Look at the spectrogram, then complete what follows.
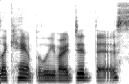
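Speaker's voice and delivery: acted panicked, breaking-down voice. Retelling a scene where a character has a breakdown: imitating a character breaking down. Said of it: "he is having a mental breakdown".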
